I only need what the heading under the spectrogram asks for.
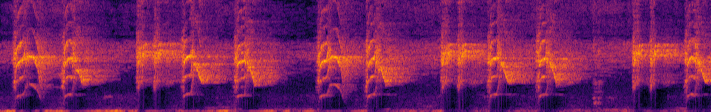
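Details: Caged singing-contest bird repeats loud, high chirped phrases about every second, each a sharp downward-sweeping burst, with a quiet low hum between them.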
